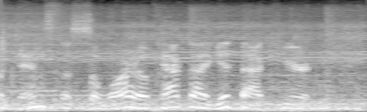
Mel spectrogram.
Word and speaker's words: saguaro: I mispronounced saguaro on purpose that time to upset one or two people, and I bet it worked. How you like me now? I can also pronounce it as saguaro, the proper way to say it for some. So perhaps I'm not really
